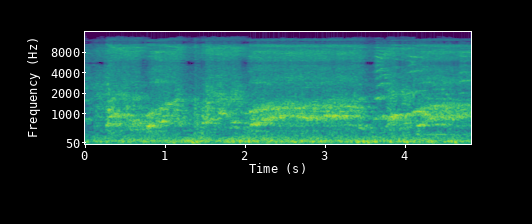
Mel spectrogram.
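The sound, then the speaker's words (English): Yelling fills a Skull and Bones initiation ceremony: a loud, continuous mass of shouting voices and crowd noise with no clear breaks. “What you're hearing is the first recording ever made of the Skull and Bones initiation ceremony. It has never been broadcast before.”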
